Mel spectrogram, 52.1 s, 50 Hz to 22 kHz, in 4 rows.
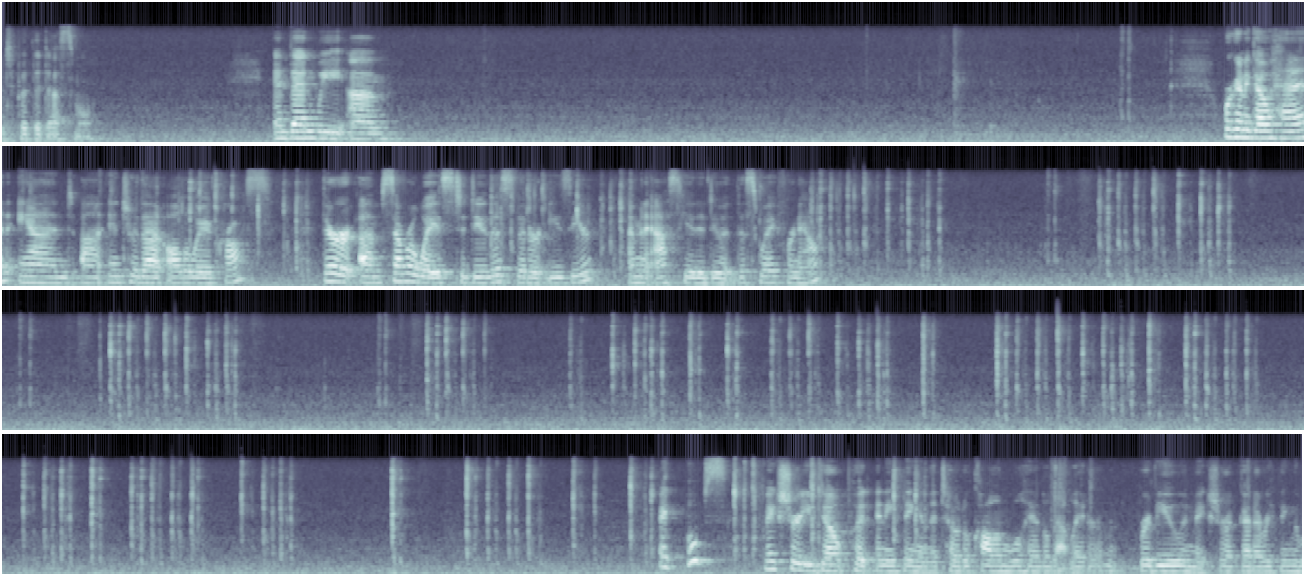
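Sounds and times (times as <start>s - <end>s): computer keyboard typing: 14.7s - 16.2s, 17.8s - 19.4s, 21.0s - 22.5s, 23.4s - 25.4s, 26.2s - 26.4s, 27.0s - 28.5s, 29.8s - 31.0s, 31.7s - 35.4s, 36.0s - 42.0s, 42.9s - 45.7s, 46.4s - 48.5s.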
